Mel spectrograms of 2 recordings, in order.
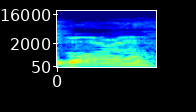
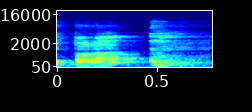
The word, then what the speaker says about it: Barat: My name is Barat. But don't worry, I'm not going to make anybody pronounce it, even though it's very straightforward. It's B-A-R-A with a mini orgasm at the end.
